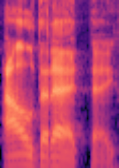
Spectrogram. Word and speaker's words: Alderete: It's more like Alderete. That's how you say it, mate.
